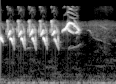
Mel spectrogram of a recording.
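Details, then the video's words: Part of a wild Yellow-bellied Seedeater's Bahian-style song: six quick, buzzy notes repeated at an even pace, then one longer, higher whistle. Faint low rumble in the background. "papa capim baiano canto selvagem"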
